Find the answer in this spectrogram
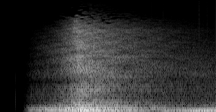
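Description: Intro whoosh sound effect over a deep low rumble. It swells in about a quarter second in, peaks just before the first second and fades away, while the low rumble keeps going.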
